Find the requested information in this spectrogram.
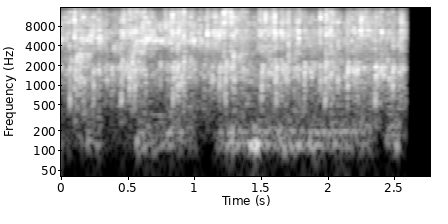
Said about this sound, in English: Thanks for the sweet claps.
